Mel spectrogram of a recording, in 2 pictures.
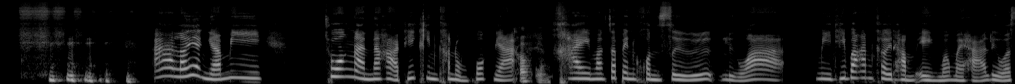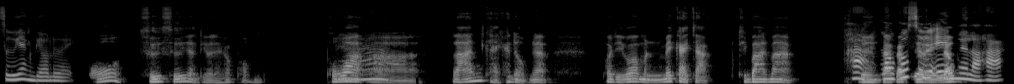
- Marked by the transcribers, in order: chuckle; other background noise; tapping
- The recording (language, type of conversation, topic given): Thai, podcast, ขนมแบบไหนที่พอได้กลิ่นหรือได้ชิมแล้วทำให้คุณนึกถึงตอนเป็นเด็ก?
